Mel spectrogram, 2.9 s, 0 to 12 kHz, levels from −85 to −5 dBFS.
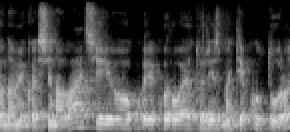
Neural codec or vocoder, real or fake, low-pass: vocoder, 24 kHz, 100 mel bands, Vocos; fake; 10.8 kHz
